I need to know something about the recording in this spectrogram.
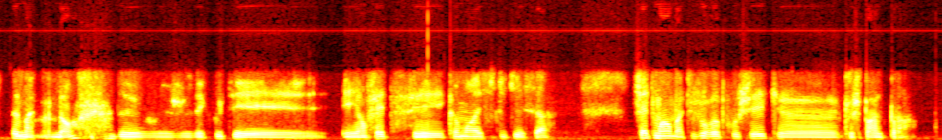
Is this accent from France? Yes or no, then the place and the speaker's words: yes; France; j'étais, j'étais, euh, j'étais en France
